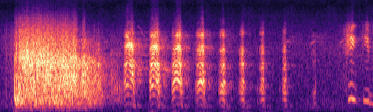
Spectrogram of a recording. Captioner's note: laughs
